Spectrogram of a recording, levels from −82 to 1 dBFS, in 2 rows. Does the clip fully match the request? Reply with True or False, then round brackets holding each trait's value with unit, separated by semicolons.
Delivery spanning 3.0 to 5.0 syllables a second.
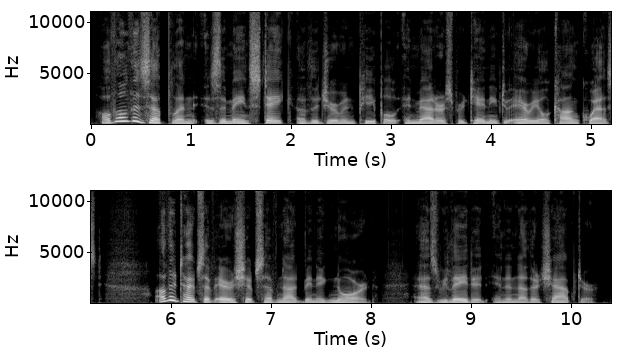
False (5.6 syllables/s)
